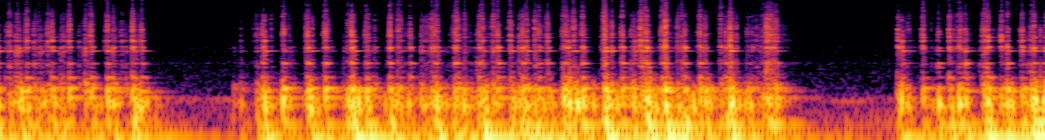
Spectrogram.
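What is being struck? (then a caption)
Large plastic water jug. Fingertips of both hands tap the sides and base of a large, empty, hollow clear plastic water jug with a molded handle, set upside down over a microphone. The result is a rapid, dense patter of boomy, low, hollow thuds with short resonance. It eases into brief quieter dips around one second and again near four seconds before resuming.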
